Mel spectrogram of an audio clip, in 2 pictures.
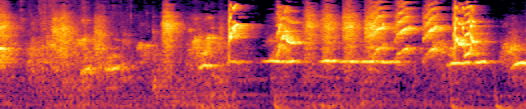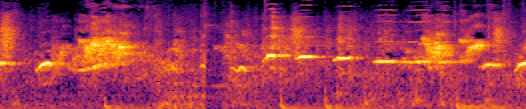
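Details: Pet cockatiel singing at home: a run of short whistled notes near one pitch, some sliding upward, mixed with dense scratchy chattering bursts and faint wing flutters, with brief pauses between phrases.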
